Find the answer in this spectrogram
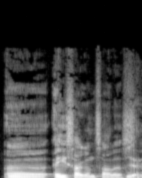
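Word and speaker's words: Eiza González: Aiza Gonzalez, yep.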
